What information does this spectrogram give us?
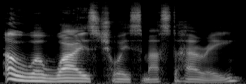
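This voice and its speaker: A woman's voice: a bass voice, expressive, slow pace, a bit bright, smooth, no echo, studio quality, voice pushed down, exaggerated voice. A woman voicing a small, dutiful male servant creature who speaks deferentially and refers to himself in the third person. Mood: earnest, dutiful.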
